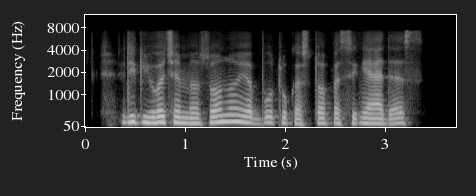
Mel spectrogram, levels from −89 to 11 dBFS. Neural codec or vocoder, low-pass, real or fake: codec, 16 kHz, 0.7 kbps, FocalCodec; 7.2 kHz; fake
